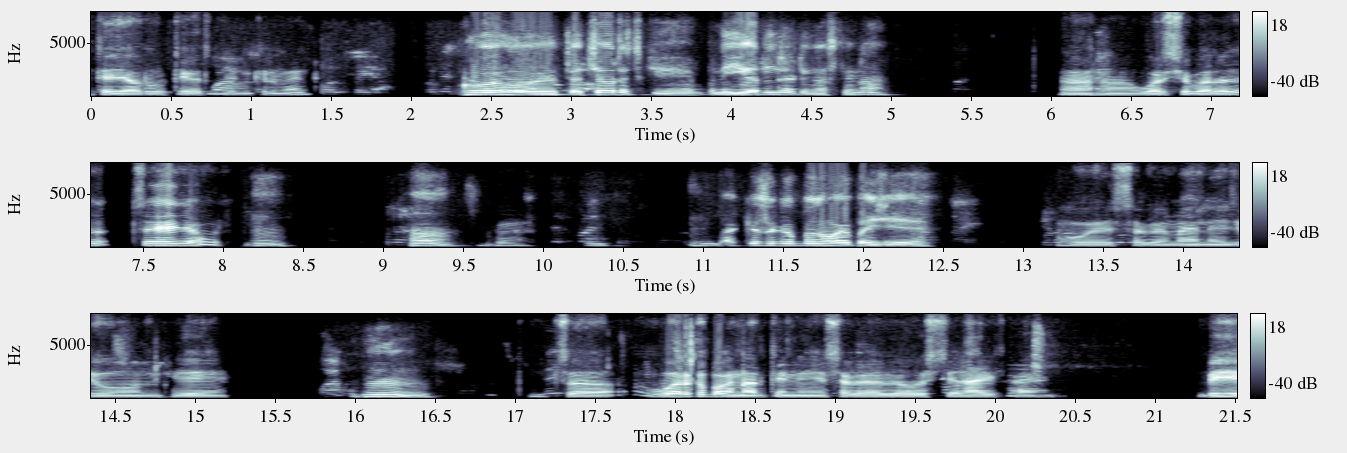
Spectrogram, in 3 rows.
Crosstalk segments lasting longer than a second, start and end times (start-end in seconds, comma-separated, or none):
none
